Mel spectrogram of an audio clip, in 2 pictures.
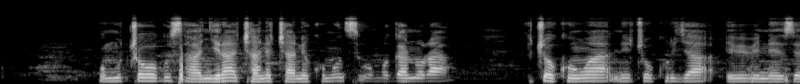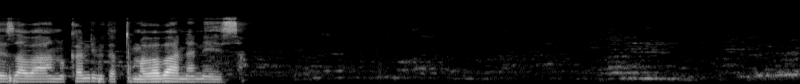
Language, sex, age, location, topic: Kinyarwanda, male, 36-49, Musanze, government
